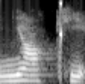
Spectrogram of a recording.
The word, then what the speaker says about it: gnocchi: And the other three, alghe, gnocchi, and gamba, are part of the suono duro.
